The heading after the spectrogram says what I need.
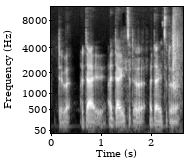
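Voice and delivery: deep, menacing taunt as the cow; mock animal voice. Streamer voicing a staring cow's taunt, deep and menacing. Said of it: "the way it was looking at me".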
